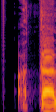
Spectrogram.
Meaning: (noun) hero, champion, victor; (adjective) brave, bold, heroic
- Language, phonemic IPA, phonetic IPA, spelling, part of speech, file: Pashto, /a.təl/, [ä.t̪ə́l], اتل, noun / adjective, اتل-کندوز.ogg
